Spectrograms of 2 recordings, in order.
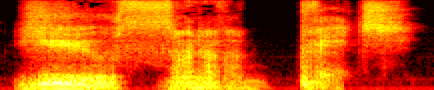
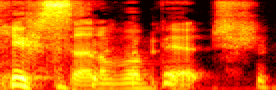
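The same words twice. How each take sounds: First: Slow, husky whispered sick voice. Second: Loud joking curse; hammed-up curse. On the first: Pretend. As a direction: croak it out like you're ill. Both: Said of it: "I have my sick voice".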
